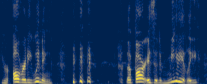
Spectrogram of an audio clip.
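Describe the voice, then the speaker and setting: Woman acting as clumsy young woman on a first date, flustered, self-deprecating, slow rambling pace, dry close recording, intimate audio roleplay. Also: on the high side, expressive, no room sound. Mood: self-reassuring, nervous.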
